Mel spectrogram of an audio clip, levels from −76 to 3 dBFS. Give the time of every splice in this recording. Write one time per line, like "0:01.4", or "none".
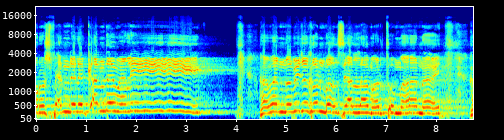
none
